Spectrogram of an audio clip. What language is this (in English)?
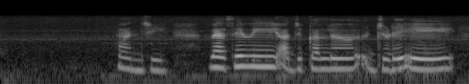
Punjabi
